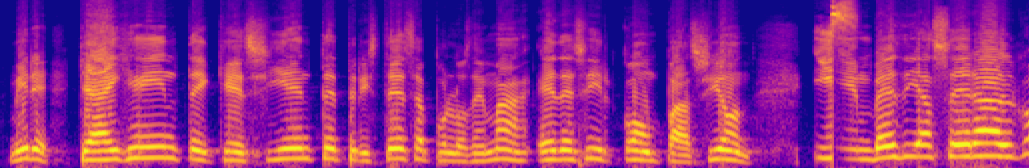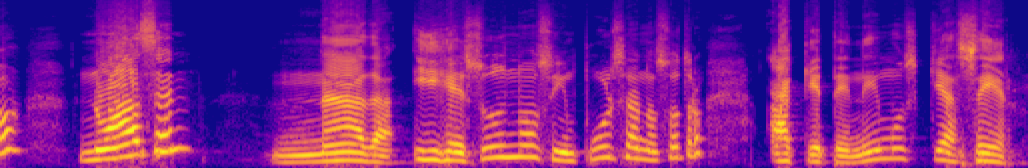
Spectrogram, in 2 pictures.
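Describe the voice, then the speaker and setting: A man's voice: sits high, lively intonation, unhurried, dry recording, studio quality. A man, a priest, preaching a homily at Mass, asking the congregation questions and answering them himself. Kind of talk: call-and-response homily at Mass.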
